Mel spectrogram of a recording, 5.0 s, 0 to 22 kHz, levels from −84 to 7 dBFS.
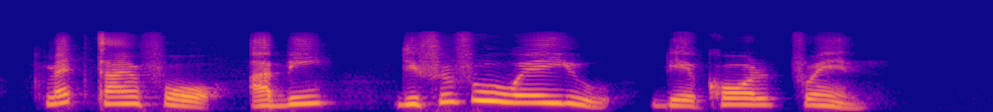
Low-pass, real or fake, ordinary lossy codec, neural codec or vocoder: none; fake; none; codec, 16 kHz, about 1 kbps, DyCAST, with the encoder's durations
